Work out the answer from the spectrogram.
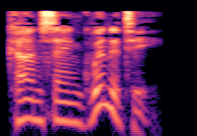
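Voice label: "consanguinity", British English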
